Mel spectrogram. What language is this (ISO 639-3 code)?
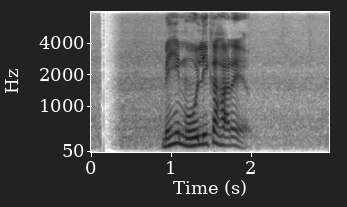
sin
